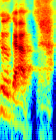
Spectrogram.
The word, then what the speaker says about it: hygge: stands for um that i believe it's um swedish danish one of those um and you do pronounce it hygge um now you guys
